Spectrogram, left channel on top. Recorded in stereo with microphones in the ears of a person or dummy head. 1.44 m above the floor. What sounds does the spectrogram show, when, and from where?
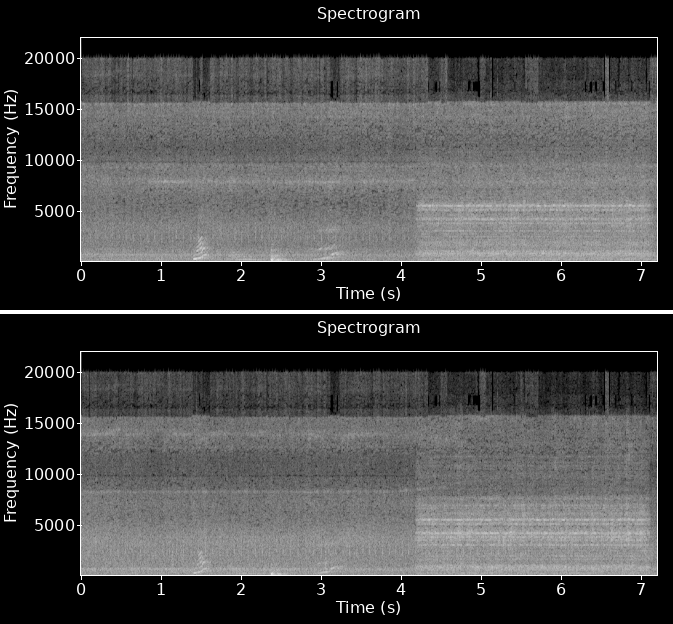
1.4 s a child speaking: 10° left (ahead or behind), 0.6 m; by 3.3 s 20° right (ahead or behind), 3.5 m
4.2 s boiling: 75° right (ahead or behind), 9.5 m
